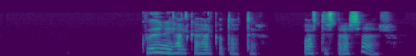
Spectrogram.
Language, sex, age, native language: Icelandic, female, 50-59, Icelandic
